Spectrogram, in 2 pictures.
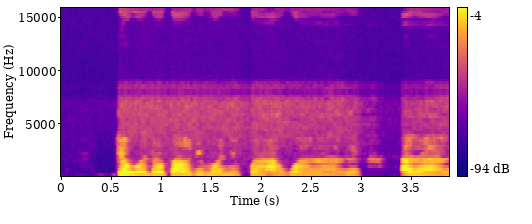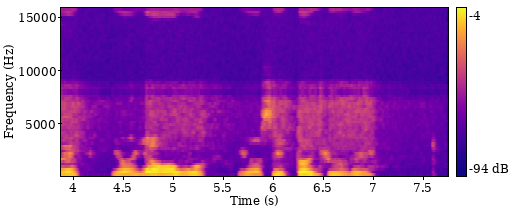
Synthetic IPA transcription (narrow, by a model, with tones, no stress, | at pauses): d͡ʒɔ˨wɔ˧˦lɔ˧ba˦ɔ˧nĩ˦mɔ̃˦˨nĩ˨˦k͡pa˧a˨wɔ˧a˧ɾa˧˨ɾɛ˧ | a˧ɾa˧˨ɾɛ˧ | jo˦ja˦˨ɔ˨˦wo˦ | o˦si˦˨tɔ˨˦d͡ʒu˦˨ɾɛ˧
